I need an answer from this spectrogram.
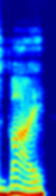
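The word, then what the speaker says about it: wie: For example, mispronouncing the German word we, which phonetically sounds as vi, but little Phoebe, who is only 5 years old, has perfect German pronunciation.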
